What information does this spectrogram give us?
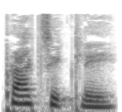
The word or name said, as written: practically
